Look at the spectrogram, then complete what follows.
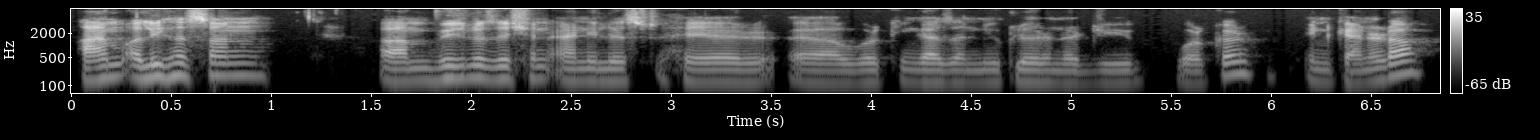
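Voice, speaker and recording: A young man from Pakistan hosts a casual podcast, his voice at a middle pitch and recorded dry and close. He talks haltingly, with plenty of fillers, and slips between English and Hindi-Urdu. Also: a bit bright, no echo. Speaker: podcast host.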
